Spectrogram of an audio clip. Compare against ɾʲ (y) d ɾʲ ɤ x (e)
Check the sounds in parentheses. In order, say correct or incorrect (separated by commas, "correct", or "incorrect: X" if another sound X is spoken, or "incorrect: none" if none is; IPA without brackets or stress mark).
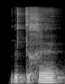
incorrect: u, incorrect: ɛ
